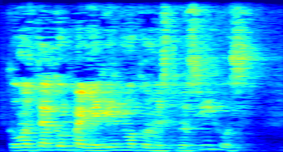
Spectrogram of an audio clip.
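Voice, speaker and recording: Speaking fast in a somewhat high, slightly bright voice, a male pastor preaches a sermon and questions the congregation to prompt their replies. It was recorded in a very echoey church hall with the mic far away.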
